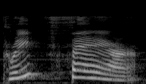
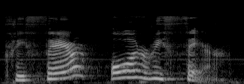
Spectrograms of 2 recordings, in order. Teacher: the second syllable is stressed the last syllable is stressed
